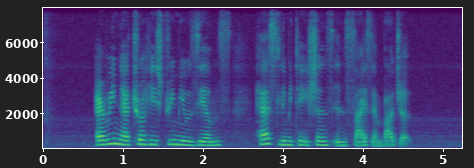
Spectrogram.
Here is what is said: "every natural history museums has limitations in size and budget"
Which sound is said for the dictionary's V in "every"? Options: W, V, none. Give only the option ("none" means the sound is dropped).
none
